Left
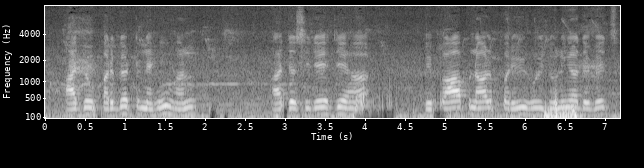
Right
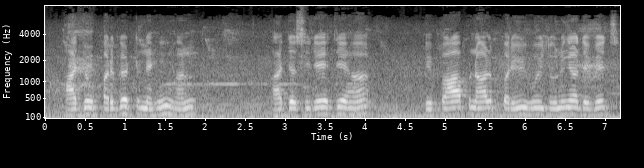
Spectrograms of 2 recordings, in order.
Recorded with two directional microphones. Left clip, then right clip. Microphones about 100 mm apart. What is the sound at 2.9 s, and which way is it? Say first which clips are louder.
Speech: even; 60° left (ahead or behind).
